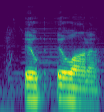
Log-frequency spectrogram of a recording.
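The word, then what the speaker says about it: Ilona: i-l-o-n-a um her she's it's pronounced uh ilana almost like you're saying ill anna and then you see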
